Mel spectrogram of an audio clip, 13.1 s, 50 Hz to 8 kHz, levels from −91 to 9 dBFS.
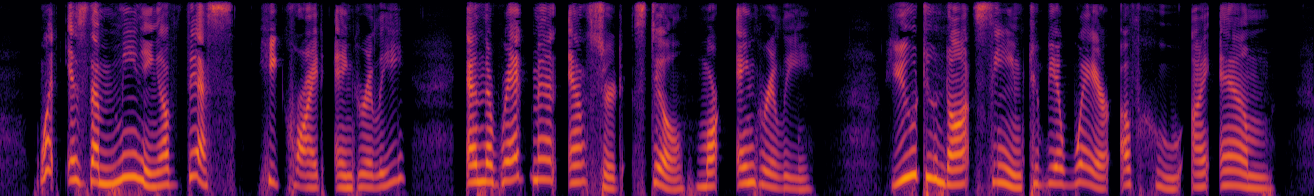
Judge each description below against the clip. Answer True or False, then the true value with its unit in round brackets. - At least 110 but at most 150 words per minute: True (140 wpm)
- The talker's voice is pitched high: True (230 Hz)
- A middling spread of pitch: False (5.7 semitones)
